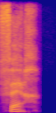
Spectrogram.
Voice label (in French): "faire", French; flashcards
